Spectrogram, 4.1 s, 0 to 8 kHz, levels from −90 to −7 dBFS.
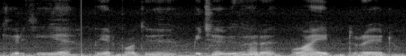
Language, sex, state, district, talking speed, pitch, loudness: Hindi, female, Uttar Pradesh, Etah, 175 wpm, 175 Hz, -25 LUFS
